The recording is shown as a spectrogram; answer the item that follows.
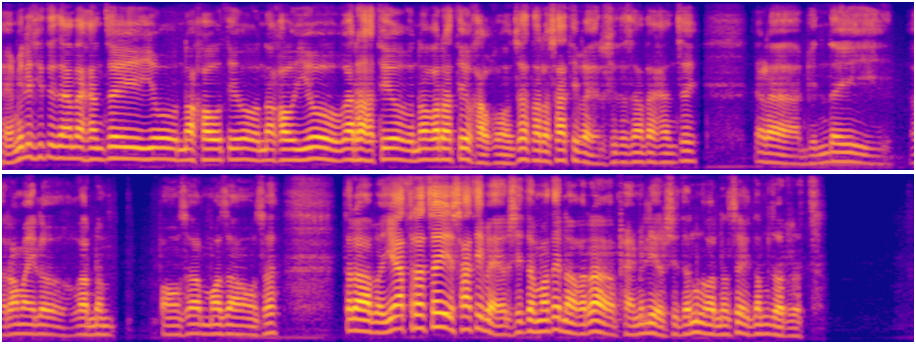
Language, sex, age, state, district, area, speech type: Nepali, male, 45-60, West Bengal, Kalimpong, rural, spontaneous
